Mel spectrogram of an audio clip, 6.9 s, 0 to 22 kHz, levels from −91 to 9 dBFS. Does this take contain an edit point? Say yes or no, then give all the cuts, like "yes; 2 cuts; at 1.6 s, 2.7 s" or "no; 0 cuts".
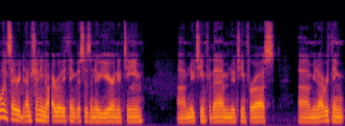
yes; 1 cut; at 1.0 s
